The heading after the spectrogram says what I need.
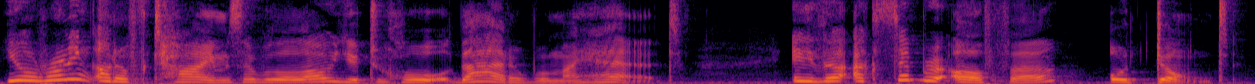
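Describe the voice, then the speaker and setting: Woman playing a haughty evil empress, swooping high voice. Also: big pitch swings. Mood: stern, irritated. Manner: haughty, theatrical, sighing exasperation, deliberate menace. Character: vengeful, possessive evil empress, soulless, imperious, coaxing a captive. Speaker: voice actor. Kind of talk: scripted audio roleplay acting.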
